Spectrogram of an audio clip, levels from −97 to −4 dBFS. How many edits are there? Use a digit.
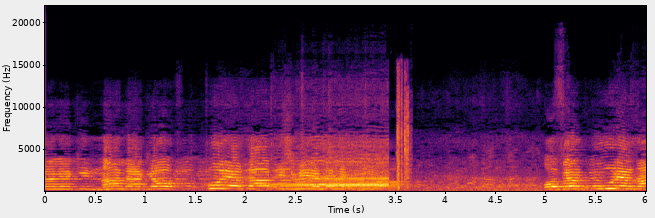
1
